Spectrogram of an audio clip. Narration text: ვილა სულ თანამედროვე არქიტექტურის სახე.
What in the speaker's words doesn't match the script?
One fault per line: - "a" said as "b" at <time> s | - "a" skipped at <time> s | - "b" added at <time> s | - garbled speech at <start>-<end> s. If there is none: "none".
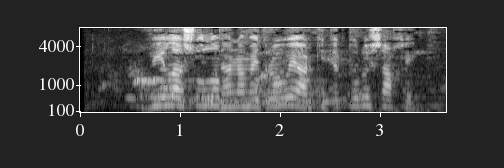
none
